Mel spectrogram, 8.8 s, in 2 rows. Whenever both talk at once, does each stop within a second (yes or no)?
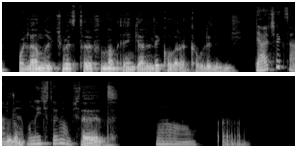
yes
